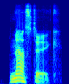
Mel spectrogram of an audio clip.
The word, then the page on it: nastic: British English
